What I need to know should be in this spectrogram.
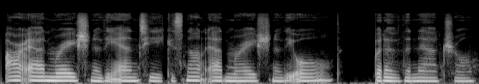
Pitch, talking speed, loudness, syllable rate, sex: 165 Hz, 190 wpm, -17 LUFS, 5.8 syllables/s, female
